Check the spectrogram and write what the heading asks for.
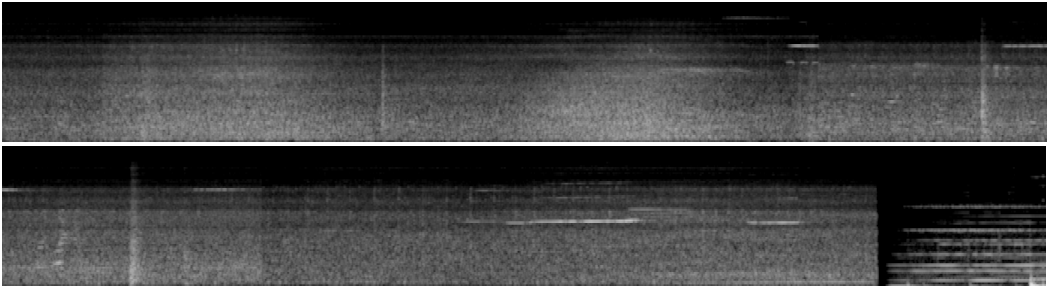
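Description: Outdoor ambience of vehicle noise and background voices, with the vehicle noise swelling twice in the first several seconds and a few sharp clicks later on. Near the end it cuts off suddenly into outro music.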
